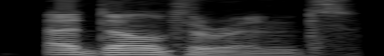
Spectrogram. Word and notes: adulterant: British English

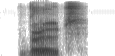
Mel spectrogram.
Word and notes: bruit: British English

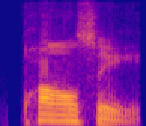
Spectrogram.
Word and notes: palsy: American English

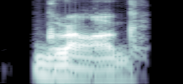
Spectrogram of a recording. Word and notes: grog: British English

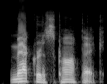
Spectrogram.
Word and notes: macroscopic: American English

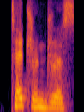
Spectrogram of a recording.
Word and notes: tetrandrous: Indian

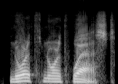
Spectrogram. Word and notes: NNW: American English

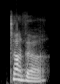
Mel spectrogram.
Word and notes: tother: Indian

